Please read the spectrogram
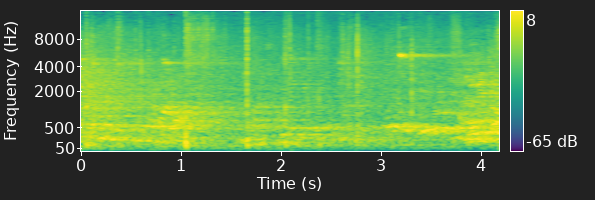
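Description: Futsal ball being kicked and bouncing on an indoor court floor: a few sharp knocks, with short high squeaks of sneakers on the floor and the distant voices of players.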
